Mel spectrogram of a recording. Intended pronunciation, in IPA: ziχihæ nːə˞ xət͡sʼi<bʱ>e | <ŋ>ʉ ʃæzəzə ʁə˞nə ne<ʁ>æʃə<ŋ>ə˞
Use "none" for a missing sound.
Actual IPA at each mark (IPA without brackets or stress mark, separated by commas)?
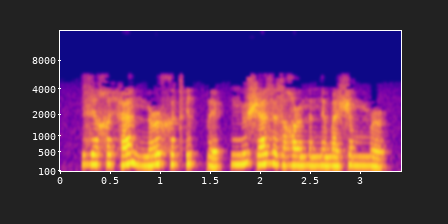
pː, ŋ, w, mː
